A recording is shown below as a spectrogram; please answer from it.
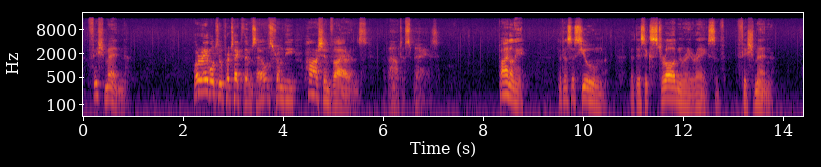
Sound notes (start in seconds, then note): none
